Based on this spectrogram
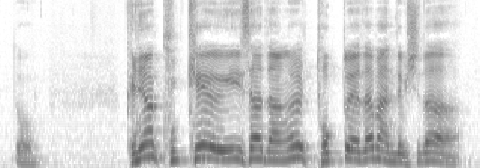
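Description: A man's lively intonation is heard on a very clean recording against a silent background. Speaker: radio host. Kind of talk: radio talk show. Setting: studio. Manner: animated.

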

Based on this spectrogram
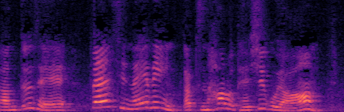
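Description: A woman's high voice swings very widely in pitch against noticeable background noise. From Korea, Cheongju. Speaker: English learning podcast host. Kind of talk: scripted language lesson skit.

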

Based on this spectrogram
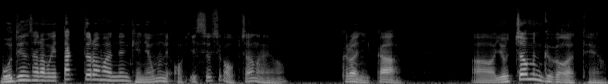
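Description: A man's medium-pitched voice at a fairly quick pace with very wide pitch swings, on a very clean recording with a silent background. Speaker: news reporter and podcast co-host. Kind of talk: casual banter on dating topics. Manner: laughs often, teasing.

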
